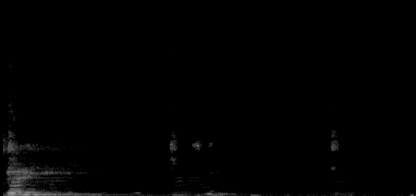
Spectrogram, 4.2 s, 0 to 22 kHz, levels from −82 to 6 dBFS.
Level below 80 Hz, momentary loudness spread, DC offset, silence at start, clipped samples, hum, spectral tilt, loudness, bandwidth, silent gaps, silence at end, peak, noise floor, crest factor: -80 dBFS; 23 LU; under 0.1%; 0.05 s; under 0.1%; none; -5 dB/octave; -43 LUFS; 11 kHz; none; 0.05 s; -22 dBFS; -81 dBFS; 24 dB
